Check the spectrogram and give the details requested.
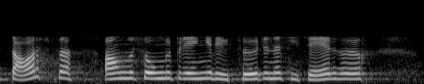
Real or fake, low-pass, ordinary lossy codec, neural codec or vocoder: fake; 3.6 kHz; none; codec, 16 kHz, 4 kbps, FunCodec, trained on Chinese and English, 50 frames a second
